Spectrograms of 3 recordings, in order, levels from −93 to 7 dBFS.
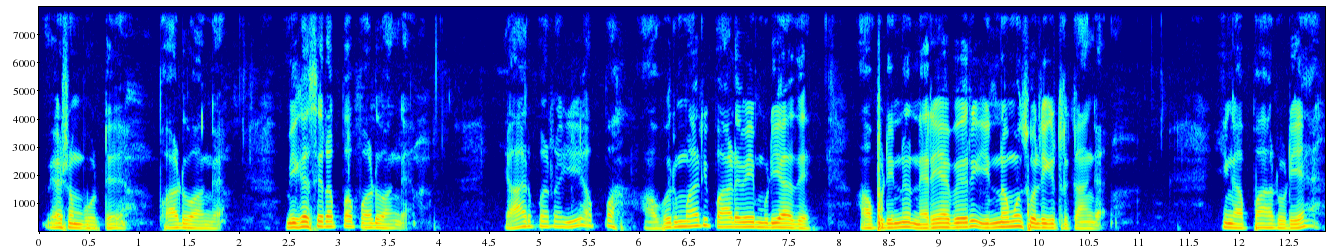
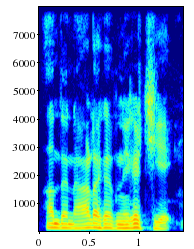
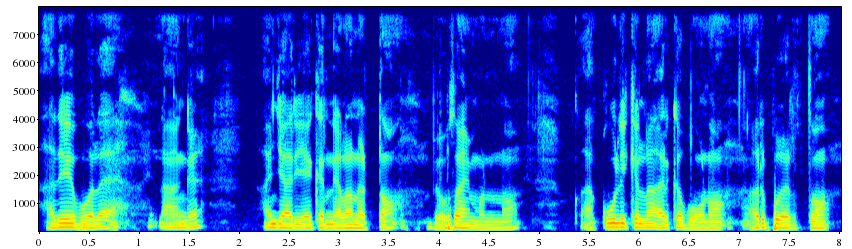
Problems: none marked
